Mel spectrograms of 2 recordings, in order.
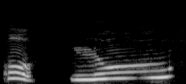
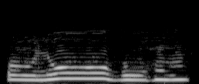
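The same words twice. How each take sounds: First: قلوبهم recited slowly, the و held for two counts; correct two-count قلوبهم. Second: قلوبهم recited slowly, only the و after لو stretched two counts; correct قلوبهم. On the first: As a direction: stretch the و of قلوبهم for two beats. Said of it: "برای همین این گونه گفتم". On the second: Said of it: "در اینجا من نگفتم". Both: Shown as a demonstration.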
